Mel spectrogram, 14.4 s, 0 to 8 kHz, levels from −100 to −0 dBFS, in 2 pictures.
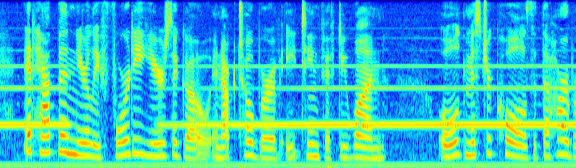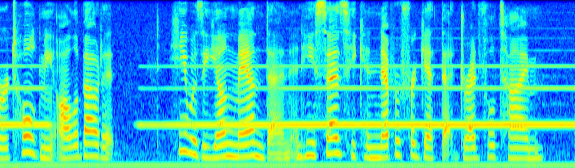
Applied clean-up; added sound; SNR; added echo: none; Wind instrument, woodwind instrument; 5 dB; none.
